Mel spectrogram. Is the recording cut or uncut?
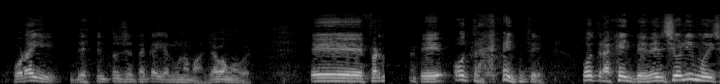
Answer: uncut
